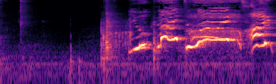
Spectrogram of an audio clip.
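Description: A young girl's high-pitched, drawn-out wordless exclamation of excitement, starting about a second and a half in after a near-silent pause broken by a faint click or two.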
